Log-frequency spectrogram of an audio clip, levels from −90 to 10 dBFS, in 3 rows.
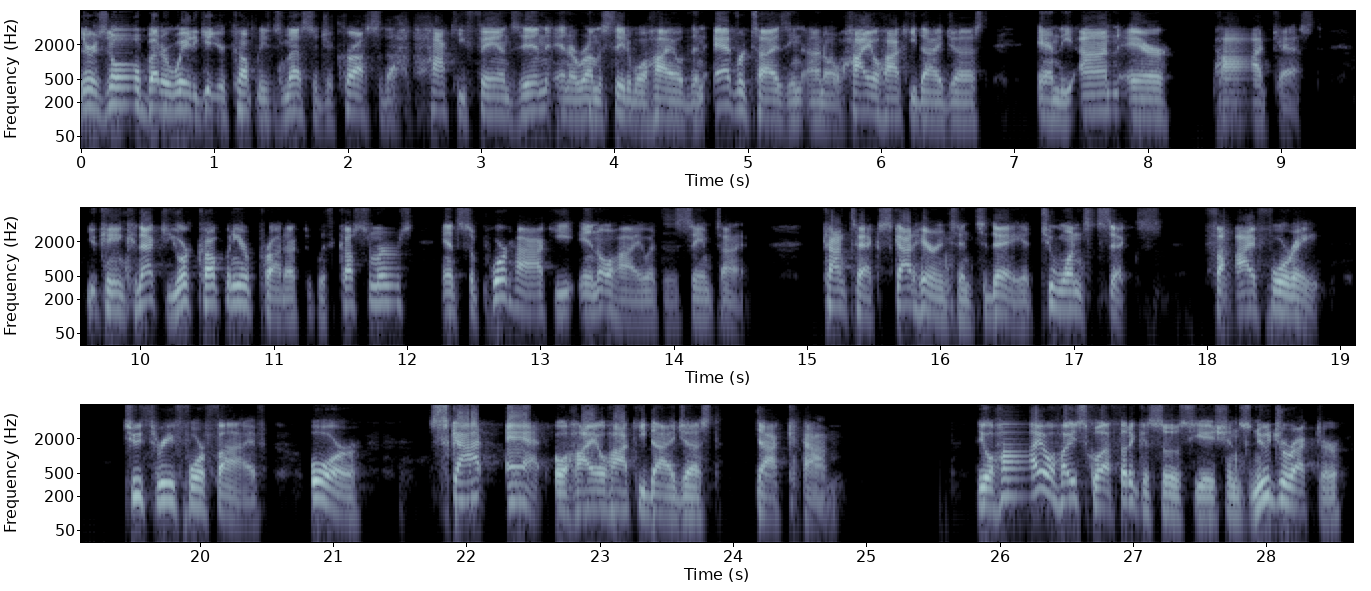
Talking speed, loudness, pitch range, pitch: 150 wpm, -24 LUFS, 115-180 Hz, 145 Hz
